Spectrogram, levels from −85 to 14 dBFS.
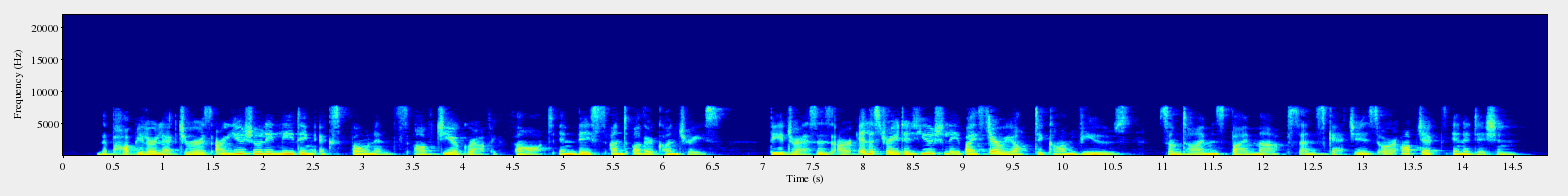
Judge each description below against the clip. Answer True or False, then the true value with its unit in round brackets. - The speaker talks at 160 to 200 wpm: False (135 wpm)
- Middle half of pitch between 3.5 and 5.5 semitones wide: True (4.7 semitones)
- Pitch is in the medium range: False (220 Hz)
